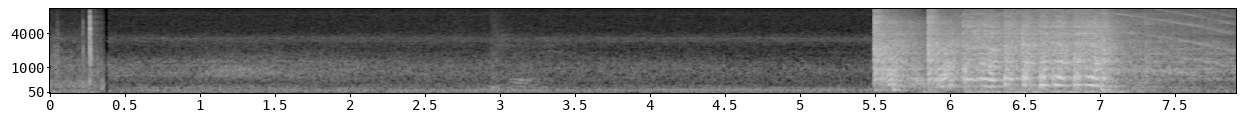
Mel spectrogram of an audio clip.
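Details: BMW engine being boosted after EWS delete, first start attempt with oil pressure confirmed: about 1.5 seconds of even starter cranking that never fires; no-spark no-start because no crank sensor is installed.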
